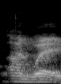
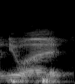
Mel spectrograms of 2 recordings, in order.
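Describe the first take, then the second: First: It is said like 'on wee'. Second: It is said like 'a new eye'. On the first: The speaker calls it right. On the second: The speaker calls it wrong.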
